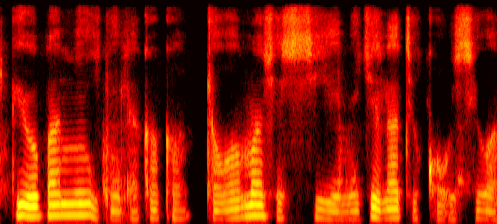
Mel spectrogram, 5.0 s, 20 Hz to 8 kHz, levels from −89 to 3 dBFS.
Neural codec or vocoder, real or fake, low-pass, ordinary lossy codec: autoencoder, 48 kHz, 32 numbers a frame, DAC-VAE, trained on Japanese speech; fake; 7.2 kHz; Opus, 64 kbps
